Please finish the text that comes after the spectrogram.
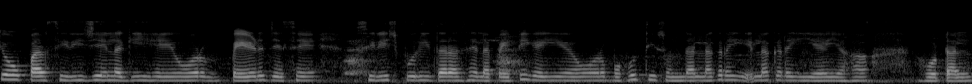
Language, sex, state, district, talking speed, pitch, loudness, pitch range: Hindi, female, Bihar, Bhagalpur, 150 wpm, 185 Hz, -36 LUFS, 175-190 Hz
